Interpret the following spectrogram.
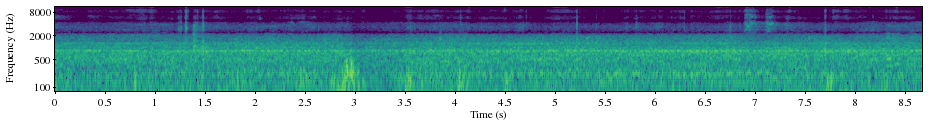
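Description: Steady outdoor motor-vehicle noise from a street, an even continuous rumble, with a brief separate sound about three seconds in.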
